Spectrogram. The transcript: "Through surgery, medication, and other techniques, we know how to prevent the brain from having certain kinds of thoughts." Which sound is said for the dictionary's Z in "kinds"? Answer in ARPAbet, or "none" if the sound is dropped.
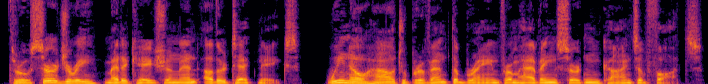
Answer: Z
